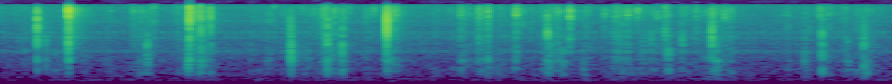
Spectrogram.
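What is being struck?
Foil-plastic snack bag.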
